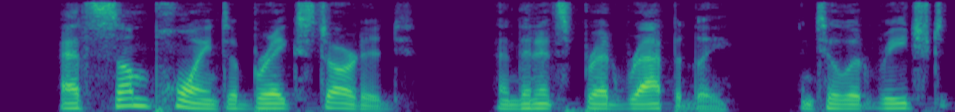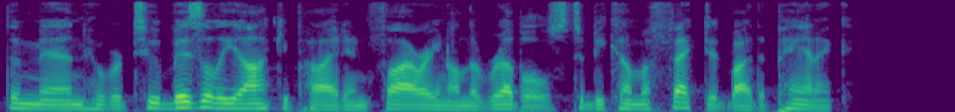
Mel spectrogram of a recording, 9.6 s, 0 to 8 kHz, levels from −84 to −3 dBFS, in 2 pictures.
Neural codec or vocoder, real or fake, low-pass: none; real; 7.2 kHz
